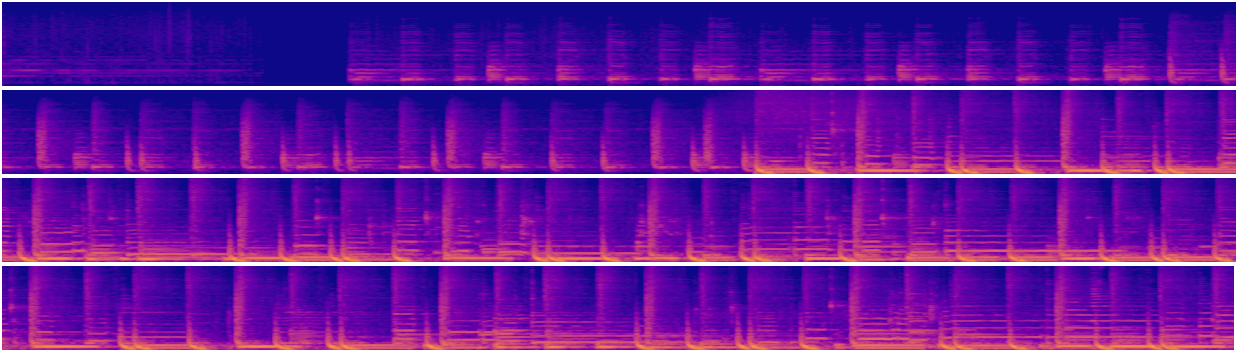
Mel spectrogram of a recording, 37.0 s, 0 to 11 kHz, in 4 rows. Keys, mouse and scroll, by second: 25.0 ctrl+t, 28.4-31.8 alt+drag, 33.2 ctrl+t.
